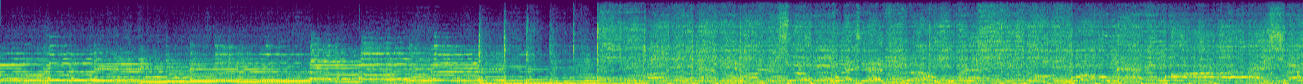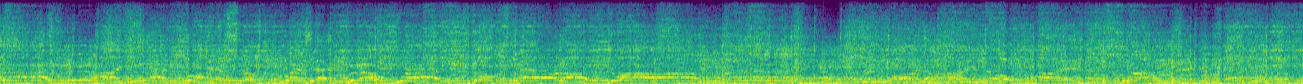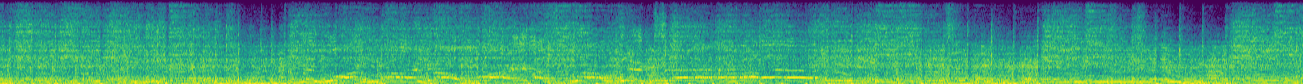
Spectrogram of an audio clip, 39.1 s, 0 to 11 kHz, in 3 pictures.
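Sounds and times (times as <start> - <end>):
electric guitars chiming chords: 0.0 - 39.0
punk rock band playing: 0.0 - 39.0
man yelling vocals: 6.4 - 21.0, 21.6 - 26.1, 28.9 - 34.8.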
